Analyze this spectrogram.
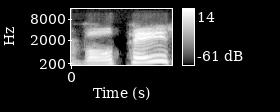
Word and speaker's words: Volpe: here so I'd like to introduce Captain Heather Volpe thank you for did I get your name pronunciation right there excellent Captain Heather Volpe thank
